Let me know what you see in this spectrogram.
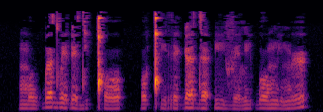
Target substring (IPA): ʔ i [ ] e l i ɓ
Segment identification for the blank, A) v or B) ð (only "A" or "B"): A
